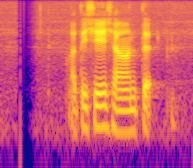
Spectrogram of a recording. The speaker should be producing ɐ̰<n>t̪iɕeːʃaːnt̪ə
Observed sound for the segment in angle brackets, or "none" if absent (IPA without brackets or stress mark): none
